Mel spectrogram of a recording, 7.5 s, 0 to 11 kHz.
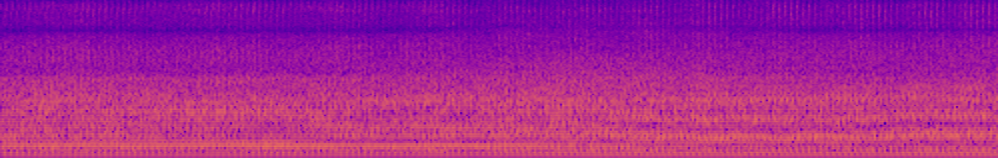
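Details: Murray 20-inch mower with 4.75 HP Briggs & Stratton, just restarted after clearing hydrolock from overfilled oil: steady, even running with no misses or knocks while burning off leftover oil.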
